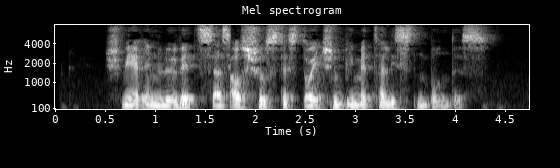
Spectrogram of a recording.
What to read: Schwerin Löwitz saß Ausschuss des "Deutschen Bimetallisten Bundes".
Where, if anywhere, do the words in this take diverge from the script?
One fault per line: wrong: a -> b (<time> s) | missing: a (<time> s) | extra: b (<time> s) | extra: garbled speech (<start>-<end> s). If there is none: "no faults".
no faults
